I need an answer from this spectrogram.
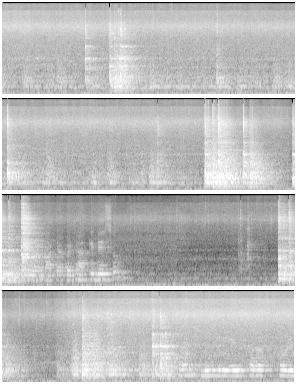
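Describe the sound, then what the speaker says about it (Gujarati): Onion and ginger-garlic paste sizzle in a frying pan while being stirred, with bursts of scraping and crackle, a brief quieter pause midway, then renewed stirring up close. "હવે આપણે નાખી દઈશું આદુ લસણ પેસ્ટ એ પણ ડુંગળી તેથી સરસ પકડાઈ જશે આપણે બરાબર મિક્સ કરીશું"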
